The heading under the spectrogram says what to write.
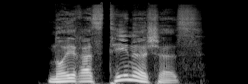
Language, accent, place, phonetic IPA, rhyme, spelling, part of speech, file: German, Germany, Berlin, [ˌnɔɪ̯ʁasˈteːnɪʃəs], -eːnɪʃəs, neurasthenisches, adjective, De-neurasthenisches.ogg
- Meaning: strong/mixed nominative/accusative neuter singular of neurasthenisch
